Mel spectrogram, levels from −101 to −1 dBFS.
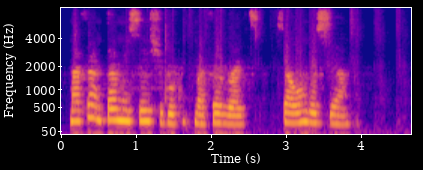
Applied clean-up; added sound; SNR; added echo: neural separator model SepFormer DNS4.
